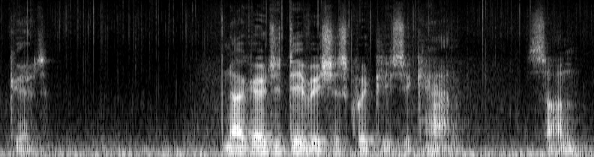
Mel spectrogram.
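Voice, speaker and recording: A man's voice: low-pitched, big pitch swings, normal speed, fairly bright tone, a little hiss or hum, heavily acted. An actor playing a firm but caring middle-aged nobleman, a paternal figure in a medieval game cutscene. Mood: tender, firm. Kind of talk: dramatic game cutscene acting.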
